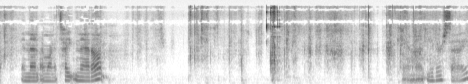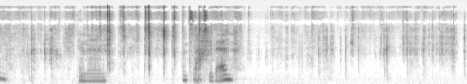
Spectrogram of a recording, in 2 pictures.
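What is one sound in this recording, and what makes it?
Paper rustles and crinkles as hands handle it.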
